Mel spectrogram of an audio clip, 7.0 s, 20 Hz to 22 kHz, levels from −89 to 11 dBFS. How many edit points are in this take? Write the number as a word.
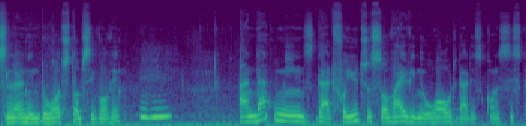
zero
